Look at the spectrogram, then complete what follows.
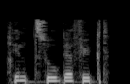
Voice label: "hinzugefügt", German; adjectives

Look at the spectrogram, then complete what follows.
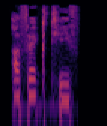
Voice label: "affektiv", german; adjectives

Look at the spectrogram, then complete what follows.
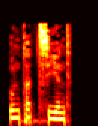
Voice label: "unterziehend", German; adjectives

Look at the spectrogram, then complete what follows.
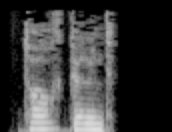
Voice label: "torkelnd", German; adjectives

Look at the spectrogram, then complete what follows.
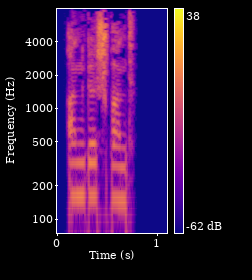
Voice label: "angespannt", German; adjectives

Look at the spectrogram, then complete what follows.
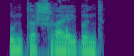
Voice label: "unterschreibend", German; adjectives

